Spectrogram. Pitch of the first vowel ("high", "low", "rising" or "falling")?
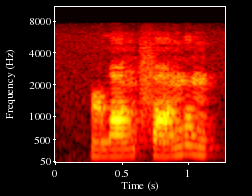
rising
